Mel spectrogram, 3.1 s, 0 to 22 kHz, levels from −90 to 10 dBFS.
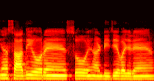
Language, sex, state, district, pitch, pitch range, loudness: Hindi, male, Chhattisgarh, Kabirdham, 140 Hz, 130-145 Hz, -15 LUFS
